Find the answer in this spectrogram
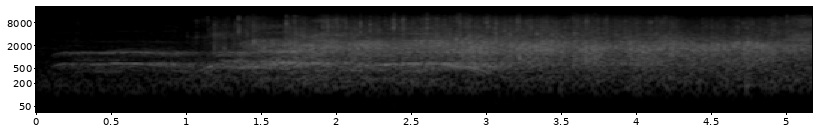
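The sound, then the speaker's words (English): An audience breaks into sustained applause for the speaker, many hands clapping in a dense, steady wash that swells after a second and holds loud to the end, with a few faint voices underneath at the start. “If you knew what I ate yesterday, you wouldn't be clapping for me because I was undisciplined.”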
